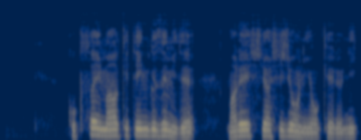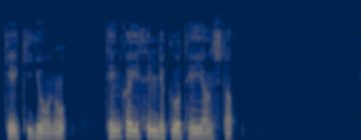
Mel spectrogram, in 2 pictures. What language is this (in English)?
Japanese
